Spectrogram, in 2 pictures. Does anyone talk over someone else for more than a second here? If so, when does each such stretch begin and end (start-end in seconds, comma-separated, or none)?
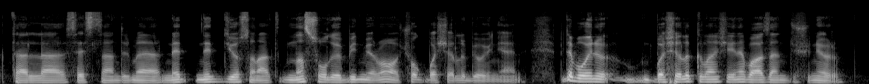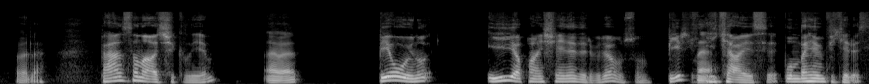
none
